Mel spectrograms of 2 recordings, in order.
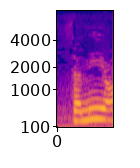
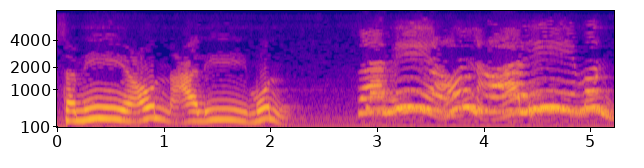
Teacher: تنوین جو نون اظہار ہوتا ہے یہاں تو اچھی طرح اظہار کریں گے ہم، سمیع نہیں کرنا، یا سمیع یہ بھی آواز غلط ہے.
